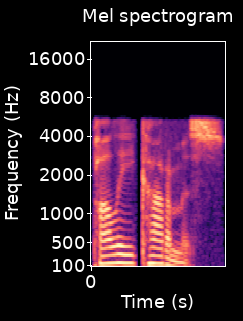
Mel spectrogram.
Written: polychotomous

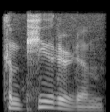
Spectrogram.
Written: computerdom

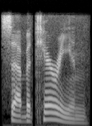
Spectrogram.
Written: Sabbatarian

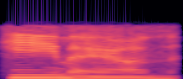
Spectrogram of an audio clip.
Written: he-man

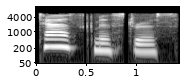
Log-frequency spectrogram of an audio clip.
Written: taskmistress

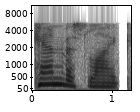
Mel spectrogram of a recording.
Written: canvaslike

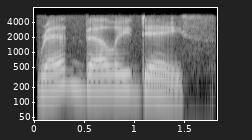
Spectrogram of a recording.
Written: redbelly dace

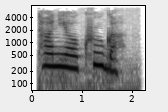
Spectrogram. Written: Tonio Kroger

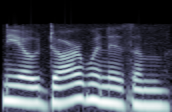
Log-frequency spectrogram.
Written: neo-Darwinism

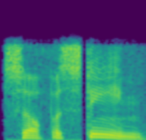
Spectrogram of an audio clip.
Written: self-esteem

